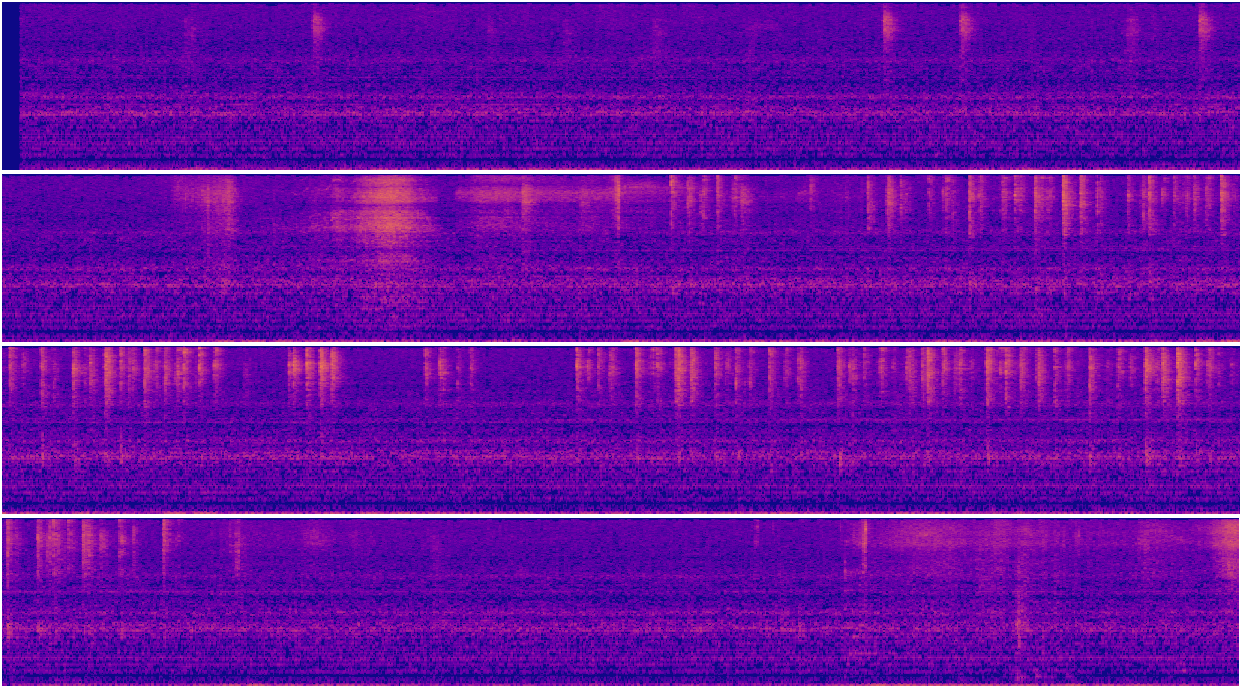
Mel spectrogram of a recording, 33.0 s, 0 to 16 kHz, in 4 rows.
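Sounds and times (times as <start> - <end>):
low electrical hum: 0.1 - 33.0
typing on keyboard: 12.6 - 19.7, 20.3 - 26.4.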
